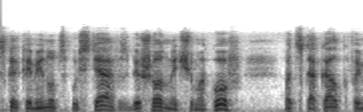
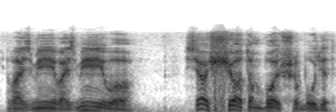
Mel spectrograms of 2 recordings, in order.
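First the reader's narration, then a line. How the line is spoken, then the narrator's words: Calm. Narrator (Russian): спокойно сказал Фомин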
